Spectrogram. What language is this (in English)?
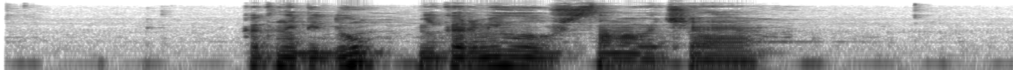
Russian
